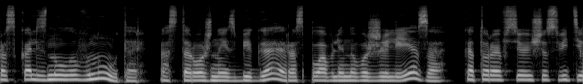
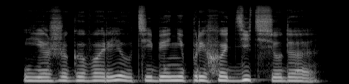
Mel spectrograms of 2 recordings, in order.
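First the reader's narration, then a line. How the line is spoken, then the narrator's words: Growl. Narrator (Russian): Орион зарычал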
